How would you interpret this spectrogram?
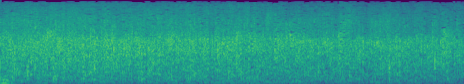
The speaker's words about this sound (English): Right, give Willie a round of applause then, because he's...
